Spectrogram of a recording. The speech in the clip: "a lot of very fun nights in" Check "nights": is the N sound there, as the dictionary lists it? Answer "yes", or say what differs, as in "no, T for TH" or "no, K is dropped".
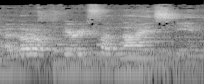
no, L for N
